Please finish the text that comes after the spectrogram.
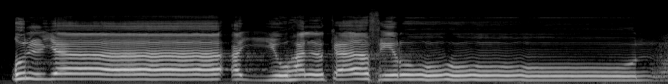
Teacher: یہ قل جو ہے موٹے قاف کے ساتھ ہے، یعنی دو نقطے والا قاف، جیسا کہ ہم نے مشق میں مدنی قاعدے میں پڑھا کہ قاف کو پر یعنی موٹا پڑھیں گے کیونکہ حروف مستعلیہ میں سے ہے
